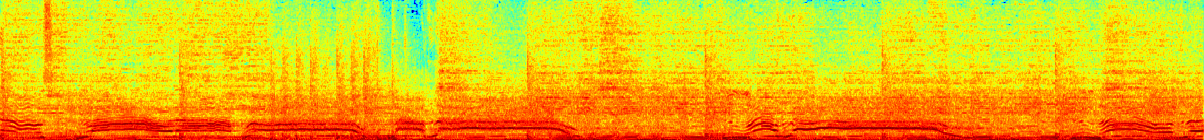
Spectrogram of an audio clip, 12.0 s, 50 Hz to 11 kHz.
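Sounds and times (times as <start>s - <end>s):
loud rock backing track: 0.0s - 12.0s.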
